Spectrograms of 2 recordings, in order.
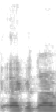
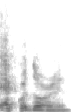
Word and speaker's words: Ecuadorian: I'm not Ecuadorian, but I'm Puerto Rican. It's all right. You're how do you say it? You're an honorary Ecuadorian.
